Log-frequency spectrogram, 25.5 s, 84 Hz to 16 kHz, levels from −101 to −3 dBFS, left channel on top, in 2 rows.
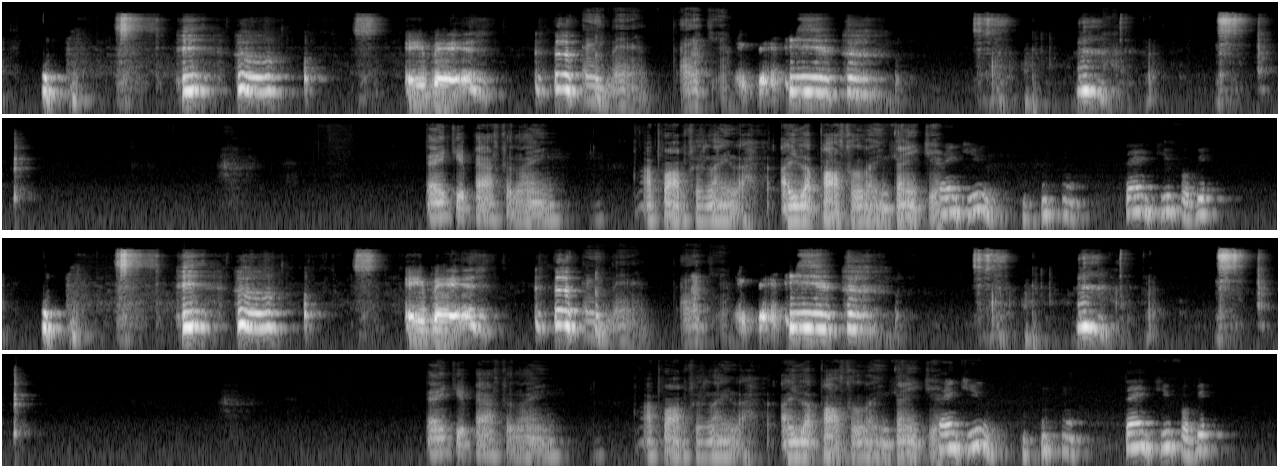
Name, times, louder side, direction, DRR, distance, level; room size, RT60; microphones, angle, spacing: voice 1, 0.4-0.8 1.1-1.4 1.8-2.1 2.4-2.8 3.5-3.7 4.0-4.9 5.5-5.7 6.9-7.0 7.3-8.7 9.7-10.0 10.8-11.0 12.2-12.4, right 2 dB, 20° right, 0.5 m, -24 dB
voice 2, 5.8-6.4 6.8-7.0 17.0-18.3 19.1-20.3 20.6-22.2, left 4 dB, 35° left, 0.4 m, -36 dB
voice 3, 22.1-22.7 23.2-23.5 24.0-24.8, right 4 dB, 75° right, 0.9 m, -32 dB
8.2 x 3.8 x 4.9 m
head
